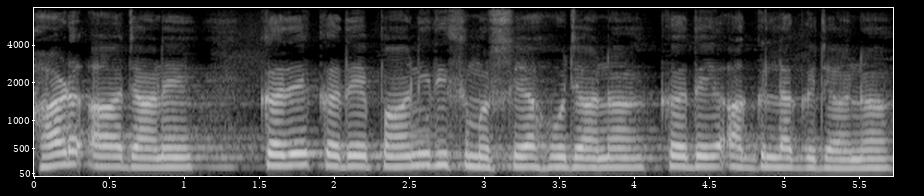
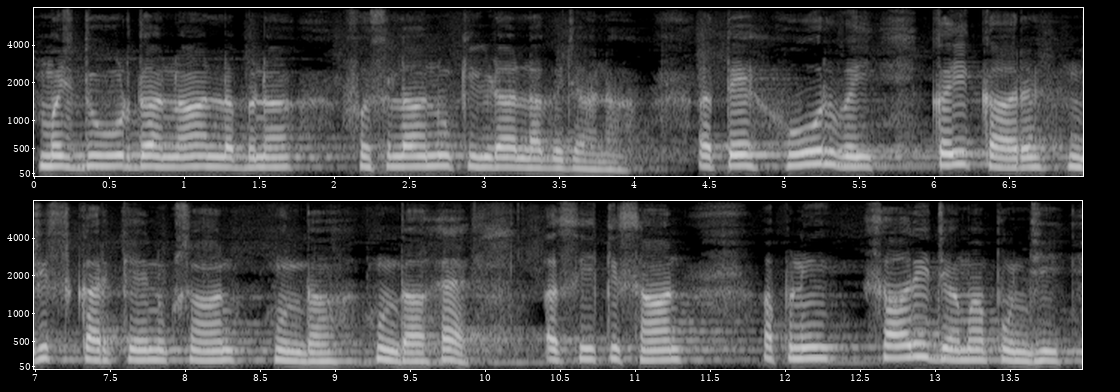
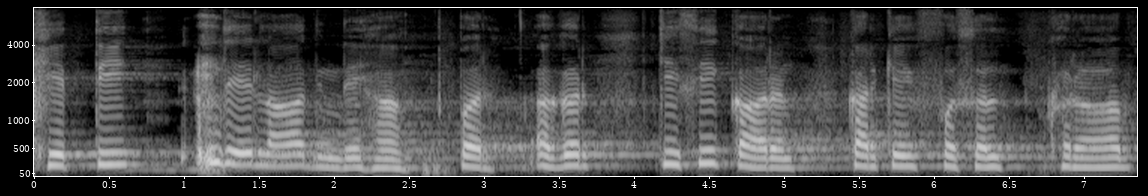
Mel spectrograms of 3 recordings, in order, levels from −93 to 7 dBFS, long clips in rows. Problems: constant background noise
